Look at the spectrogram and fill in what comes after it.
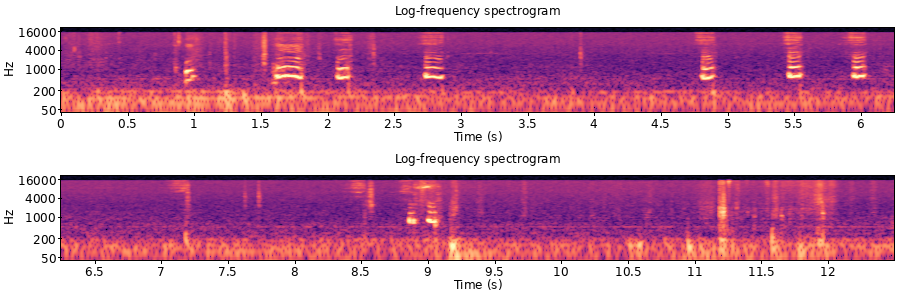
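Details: A Chihuahua, recorded on a hidden spy camera, gives short, high, whiny yips in scattered bursts over a low steady hum.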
